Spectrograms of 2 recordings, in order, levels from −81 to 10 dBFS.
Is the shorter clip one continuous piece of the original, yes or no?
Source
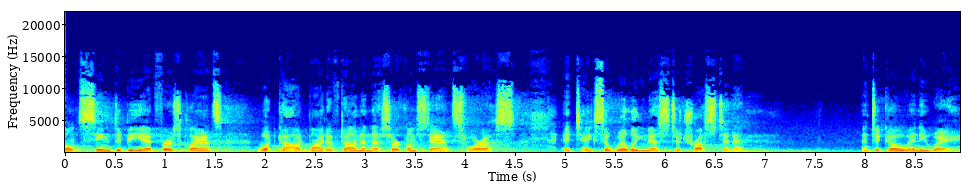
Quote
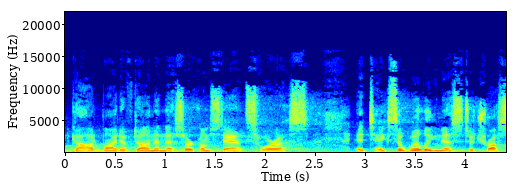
yes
